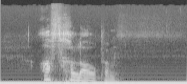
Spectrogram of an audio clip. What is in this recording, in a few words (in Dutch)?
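"afgelopen", Dutch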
